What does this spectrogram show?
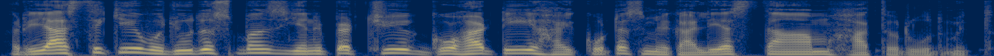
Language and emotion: Kashmiri, neutral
